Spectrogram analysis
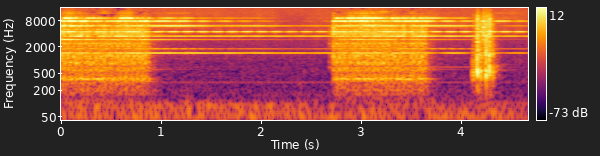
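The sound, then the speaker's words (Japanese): A telephone rings at the Minamiyama police station in two long bursts separated by a pause, followed by a brief clunk as if the receiver is picked up; clear with no talking. “実はその頃、南山署に一本の電話がかかっていた。”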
